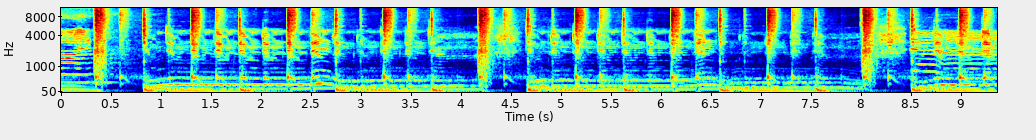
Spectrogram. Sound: humming

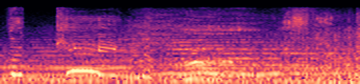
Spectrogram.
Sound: gasping

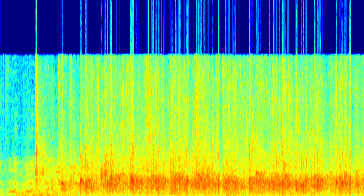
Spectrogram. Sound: applause

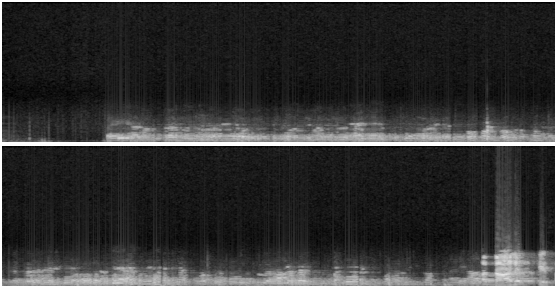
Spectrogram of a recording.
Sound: indistinct chatter

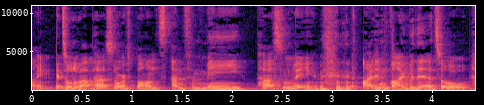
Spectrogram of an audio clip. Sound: chuckles

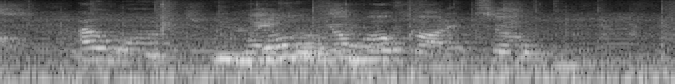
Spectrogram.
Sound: clap

